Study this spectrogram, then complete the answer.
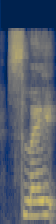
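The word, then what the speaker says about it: sleigh: did for this one slay is a hard word cuz it doesn't sound anything like how is spelled um the first two letters are the easiest ones then you have to remember the order of these vowels and then you have to remember the silent G so split it up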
